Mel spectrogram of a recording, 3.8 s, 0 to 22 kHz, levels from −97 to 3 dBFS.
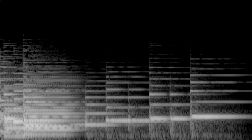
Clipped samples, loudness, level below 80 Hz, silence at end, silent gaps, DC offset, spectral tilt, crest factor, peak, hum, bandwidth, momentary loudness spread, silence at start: under 0.1%; -26 LUFS; -50 dBFS; 0.15 s; none; under 0.1%; -6.5 dB/octave; 16 dB; -8 dBFS; none; 5.8 kHz; 15 LU; 0 s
